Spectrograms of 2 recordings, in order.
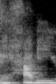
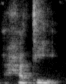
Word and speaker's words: Hati: h hatti and yes her name is hati and we would say hadti or people would think of that because that's a name here but she pronounces it hati and she is a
